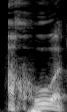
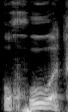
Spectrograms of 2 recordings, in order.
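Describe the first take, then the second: First: The word begins with an 'a' vowel. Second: The word begins with a 'u' vowel. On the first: The speaker calls it wrong. "अखुवत नहीं" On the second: The speaker calls it right. "दुरुस्त लफ्ज़ उखुवत है"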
